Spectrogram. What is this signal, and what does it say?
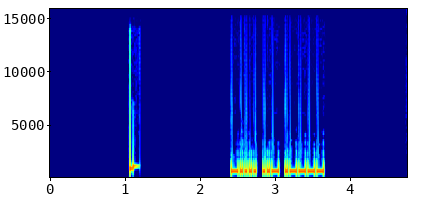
Morse code, heard as a keyed tone, about 38 wpm, 700 Hz. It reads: 6U1
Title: Three Challenging Letter-Number Combinations 40wpm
